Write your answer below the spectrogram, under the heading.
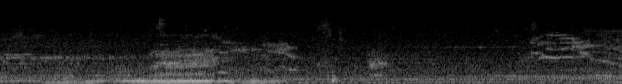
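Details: Sleepy kittens of Mama Olympia, a surrendered litter born November 22, being held and petted on an afternoon of February 13, 2018. Several brief harmonic mews, one rising then falling near the end, over a steady low hum and faint background voices.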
